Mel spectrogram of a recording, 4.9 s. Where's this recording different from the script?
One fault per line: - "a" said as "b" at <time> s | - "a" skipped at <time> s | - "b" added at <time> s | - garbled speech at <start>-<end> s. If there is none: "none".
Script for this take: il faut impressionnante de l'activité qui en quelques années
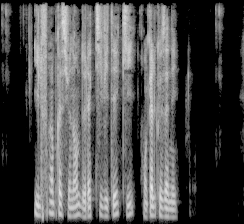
none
